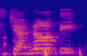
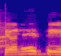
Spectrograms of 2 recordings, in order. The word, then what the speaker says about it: Chionetti: y tenemos el privilegio de tener a Cianotti hoy. cuéntanos un Chionetti, poquito, Chionetti o Chionetti.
